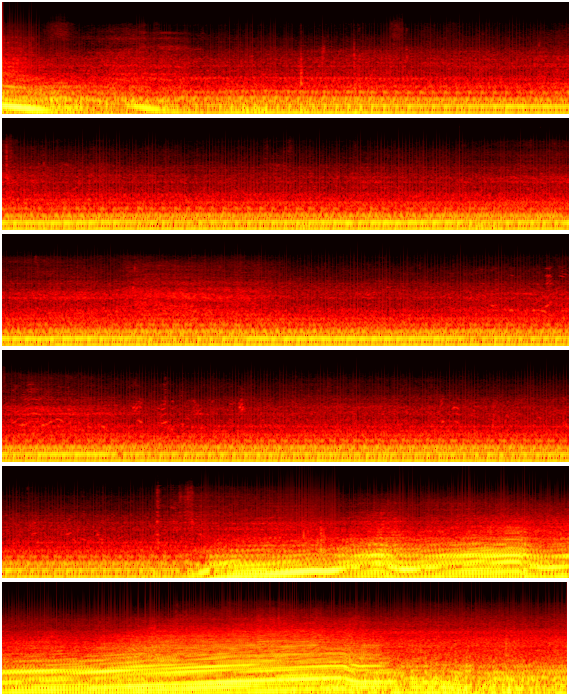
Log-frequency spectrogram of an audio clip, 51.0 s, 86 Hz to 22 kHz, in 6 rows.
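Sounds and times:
car engine idling: 0:00.0 - 0:51.0.

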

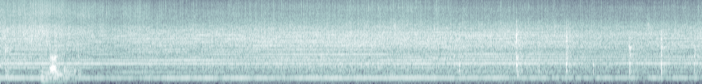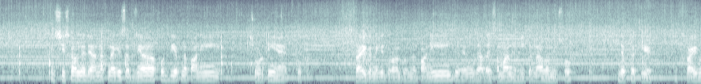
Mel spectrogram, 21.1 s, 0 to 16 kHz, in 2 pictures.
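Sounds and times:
machine hum: 0:00.0 - 0:21.0
wooden spatula knocking on wok: 0:06.8 - 0:07.1, 0:07.7 - 0:11.4, 0:13.8 - 0:15.2.

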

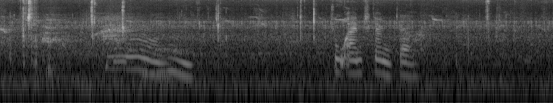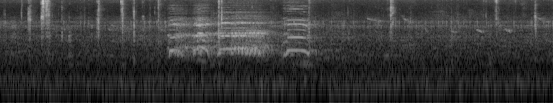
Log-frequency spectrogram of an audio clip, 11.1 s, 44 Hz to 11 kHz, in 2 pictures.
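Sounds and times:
rooster crowing: 0:07.2 - 0:08.8.

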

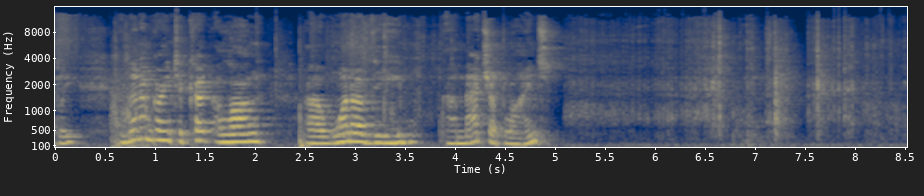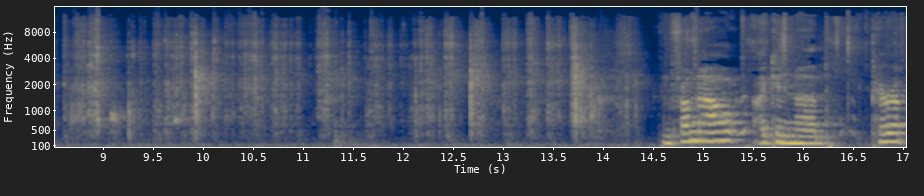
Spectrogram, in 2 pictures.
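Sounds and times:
scissors snipping paper: 0:05.1 - 0:14.9.

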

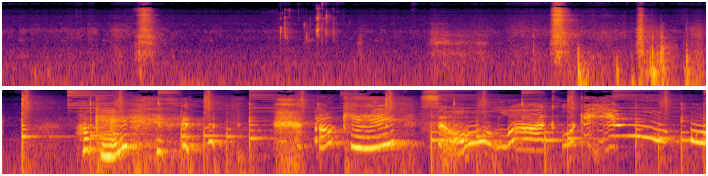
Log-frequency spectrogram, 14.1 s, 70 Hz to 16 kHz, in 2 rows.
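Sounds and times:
dog sniffing and puffing breath: 0:00.0 - 0:01.8, 0:04.2 - 0:06.7.

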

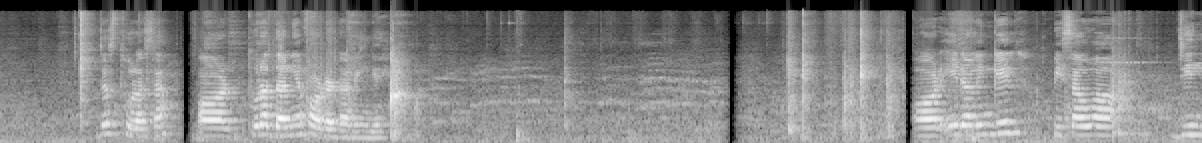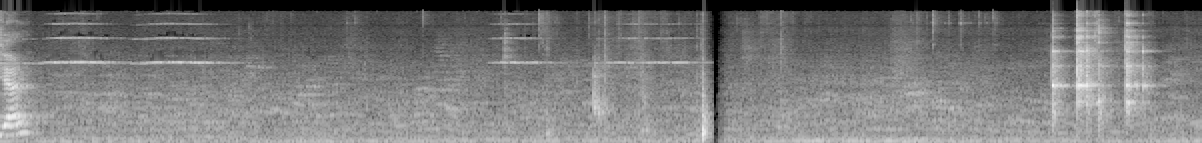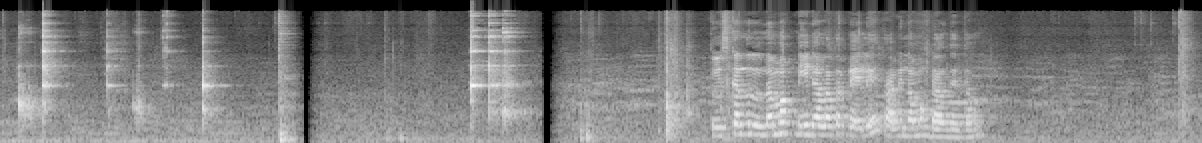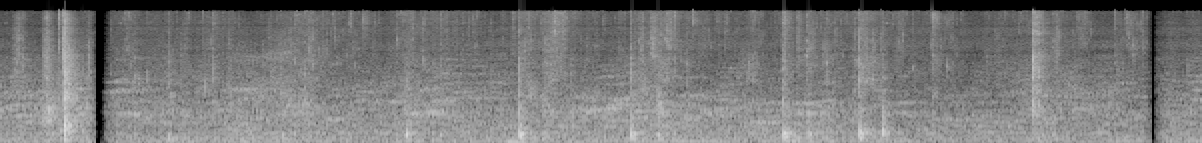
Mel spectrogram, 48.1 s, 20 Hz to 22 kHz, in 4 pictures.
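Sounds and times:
spoon clinking against pot: 0:24.2 - 0:26.4, 0:28.8 - 0:29.4
spoon clinking on steel pot: 0:28.8 - 0:29.4
spoon squelching thick batter: 0:37.3 - 0:47.5.

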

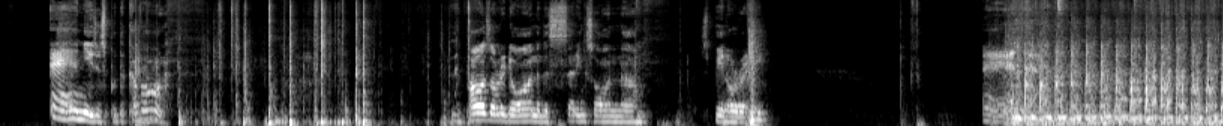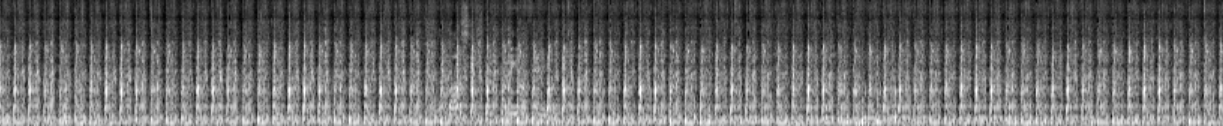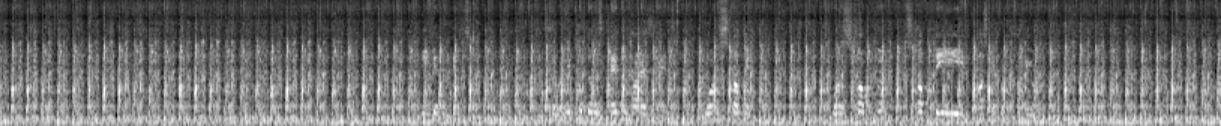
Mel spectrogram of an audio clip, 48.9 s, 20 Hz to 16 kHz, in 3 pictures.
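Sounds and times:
washing machine spinning: 0:13.1 - 0:48.9.

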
